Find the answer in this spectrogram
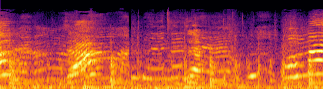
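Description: A young girl's high-pitched voice crying out wordlessly, with one rising cry about half a second in.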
